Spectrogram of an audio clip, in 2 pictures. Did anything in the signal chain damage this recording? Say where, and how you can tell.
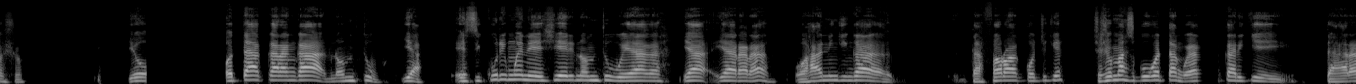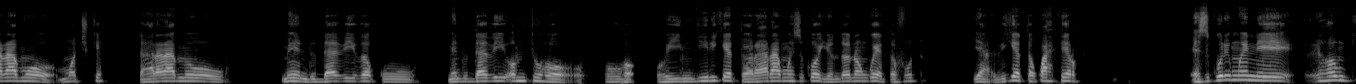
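Yes. The damage comes from the network and the receiver's jitter buffer.

There are three call audio freezes: 0.99 to 1.31 s, 11.97 to 12.20 s just after "gotango oya", and 19.37 to 19.63 s. Each time, the last sound is stretched into a fading buzz and then drops to silence. Speech resumes where it stopped, with nothing lost. Late packets are the likely cause.

There are two skip-ahead events, at 1.45 to 1.48 s and 19.75 to 19.78 s. Playback jumps forward with almost no gap. Roughly 150 ms and then roughly 100 ms of speech are gone. The two sides are butted together, so the audio was discarded rather than delayed.

A jitter buffer slow-down runs from 1.82 to 3.51 s, ending just before "yo esiku". Another runs from 20.18 to 21.13 s. Speech plays at 91% and 89% speed with unchanged pitch. Repeated pitch periods add 151 ms and 108 ms to refill the buffer.

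A jitter buffer speed-up runs from 7.04 to 9.08 s at 114% speed. A second follows "meendunda dhi", from 17.39 to 19.00 s at 113%. Pitch holds, but speech sounds hurried. Trimmed pitch periods remove about 300 ms and 200 ms of excess delay.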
